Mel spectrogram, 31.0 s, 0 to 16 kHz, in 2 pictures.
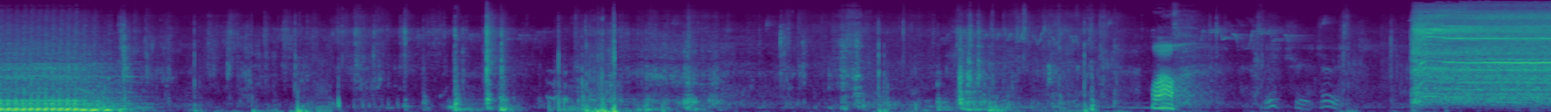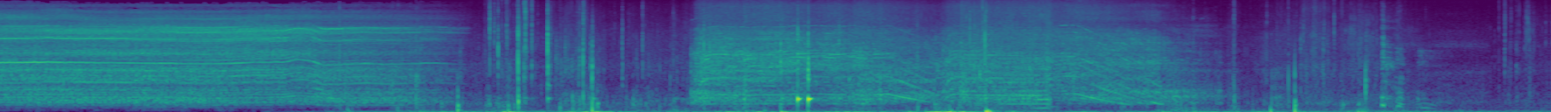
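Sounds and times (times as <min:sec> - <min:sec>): chainsaw running: 0:00.0 - 0:01.2, 0:14.1 - 0:20.2, 0:22.4 - 0:28.0
log and branches knocking and creaking: 0:02.6 - 0:11.2, 0:19.6 - 0:26.0, 0:27.8 - 0:29.5, 0:30.5 - 0:31.0.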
